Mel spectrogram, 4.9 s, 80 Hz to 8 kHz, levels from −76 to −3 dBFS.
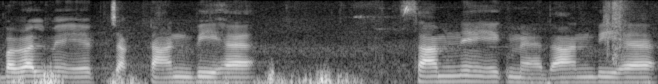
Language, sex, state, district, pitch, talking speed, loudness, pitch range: Hindi, male, Madhya Pradesh, Katni, 130 Hz, 135 wpm, -19 LUFS, 130-140 Hz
